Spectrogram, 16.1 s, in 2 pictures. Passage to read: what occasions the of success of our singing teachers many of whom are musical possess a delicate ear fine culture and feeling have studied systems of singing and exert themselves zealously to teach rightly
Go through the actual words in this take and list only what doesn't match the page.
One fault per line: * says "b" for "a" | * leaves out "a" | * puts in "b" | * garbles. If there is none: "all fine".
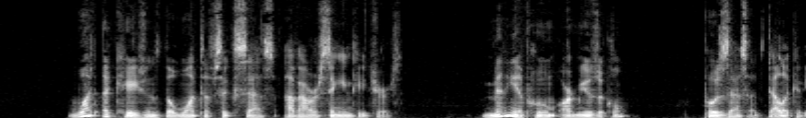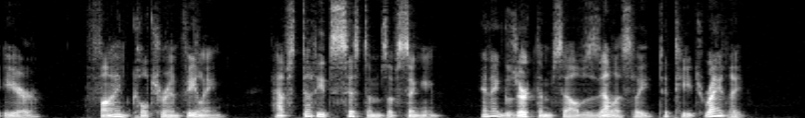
* puts in "want"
